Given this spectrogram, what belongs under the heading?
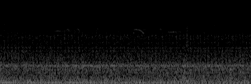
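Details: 2015 Nissan Juke diesel just started on push button: steady low diesel clatter at even idle, no knocks or misses; healthy running.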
